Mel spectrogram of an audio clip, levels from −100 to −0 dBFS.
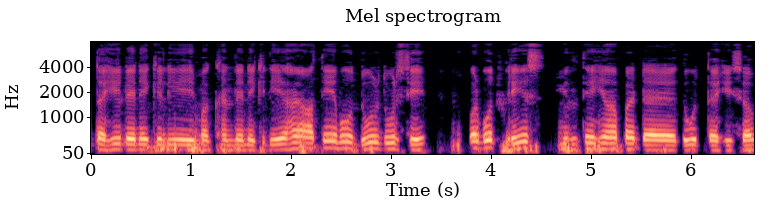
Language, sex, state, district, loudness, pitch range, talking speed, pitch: Hindi, male, Bihar, Jahanabad, -17 LUFS, 135-160 Hz, 235 wpm, 145 Hz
